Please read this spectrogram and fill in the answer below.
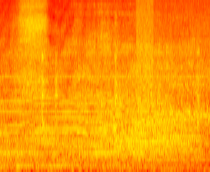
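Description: A dense, steady rumbling drone of held low tones under a wash of noise that swells and fades at the top, with no drums or riffs standing out: a dark ambient sound bed under a sampled film scene inside an instrumental death metal track.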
